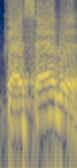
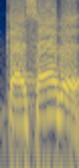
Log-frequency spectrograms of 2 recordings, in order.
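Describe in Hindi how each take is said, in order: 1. अंतिम b झटके के साथ छोड़ा जाता है। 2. अंतिम b झटके के साथ छोड़ा जाता है।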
